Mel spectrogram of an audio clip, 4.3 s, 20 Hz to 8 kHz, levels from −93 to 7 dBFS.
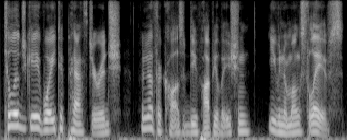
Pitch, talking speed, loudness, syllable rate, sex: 145 Hz, 165 wpm, -20 LUFS, 7.1 syllables/s, male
